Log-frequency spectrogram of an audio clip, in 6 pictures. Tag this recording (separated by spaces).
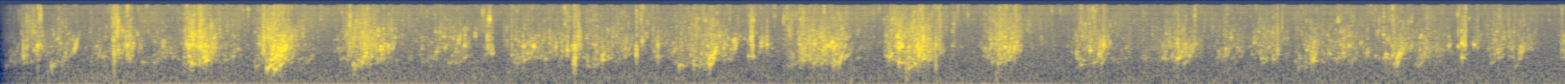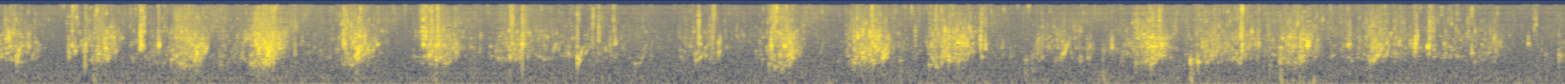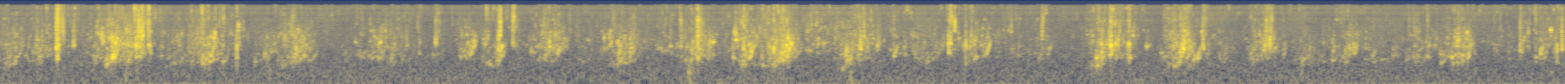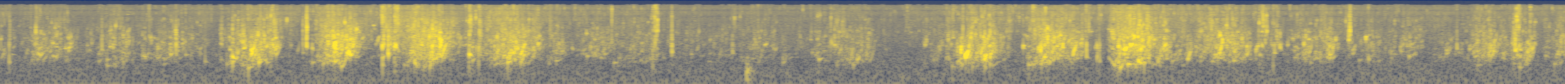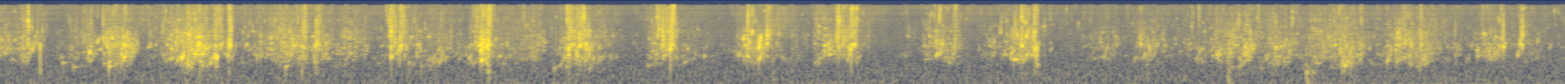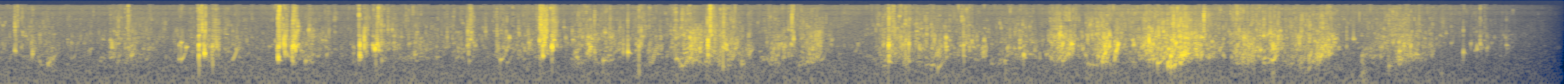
shore sand atmo peaceful sea waves beach coast ambience field-recording chill atmosphere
